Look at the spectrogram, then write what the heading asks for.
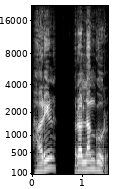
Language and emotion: Nepali, neutral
